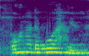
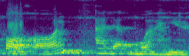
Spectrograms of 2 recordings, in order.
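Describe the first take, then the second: First: Said in the usual way. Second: Drawn out slowly in a low voice. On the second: Shown as a demonstration. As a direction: stretch "Pohon ada buahnya" slowly and lower, like building suspense. (pelan dan rendah, penuh ketegangan)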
